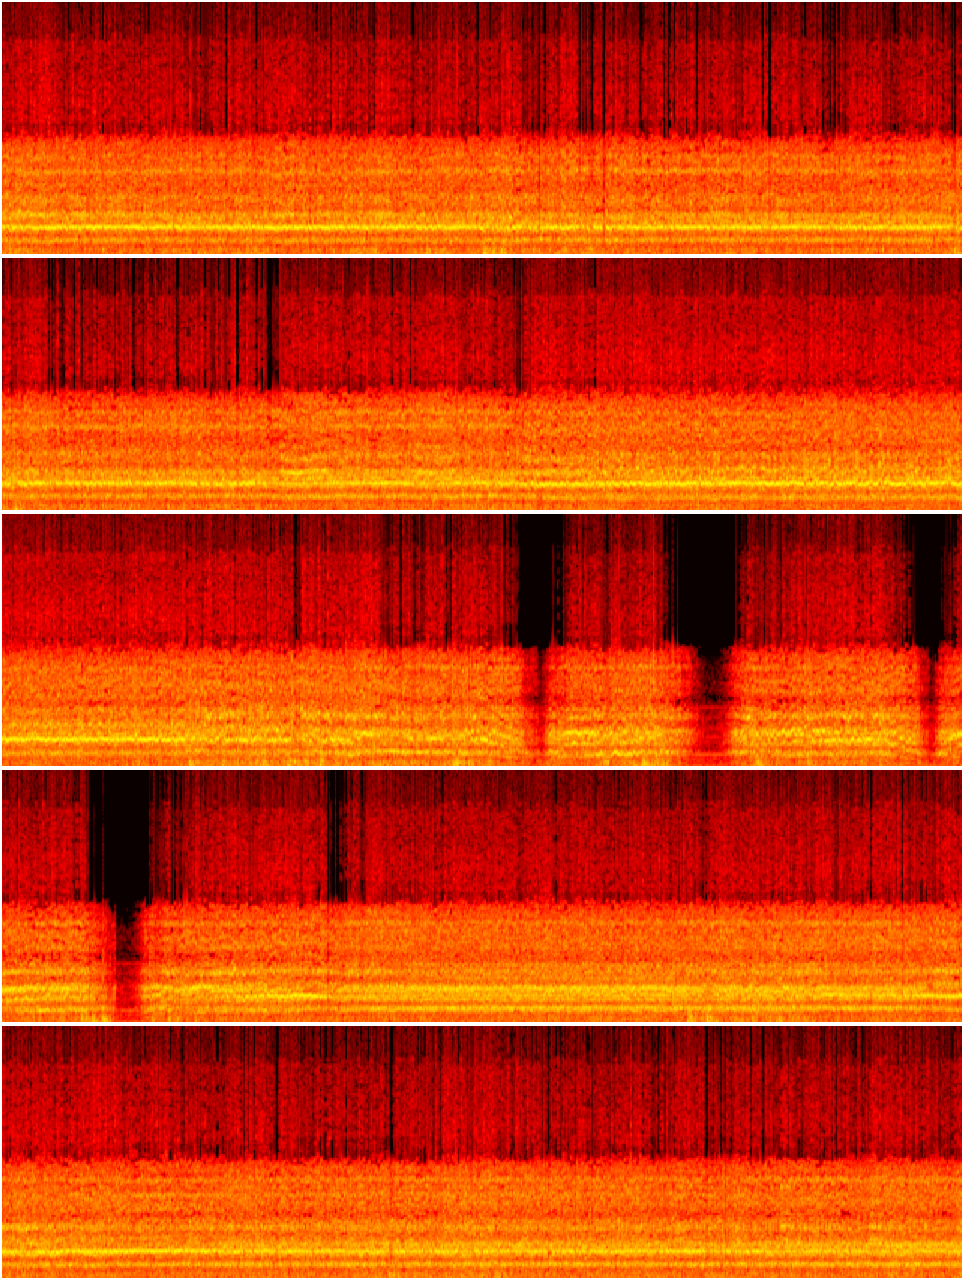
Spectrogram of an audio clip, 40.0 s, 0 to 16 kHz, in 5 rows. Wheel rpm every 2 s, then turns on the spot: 230, 230, 230, 230, 240, 230, 220, 210, 210, 230, 140, 140, 130, 210, 210, 220, 220, 230, 230, 230.
none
